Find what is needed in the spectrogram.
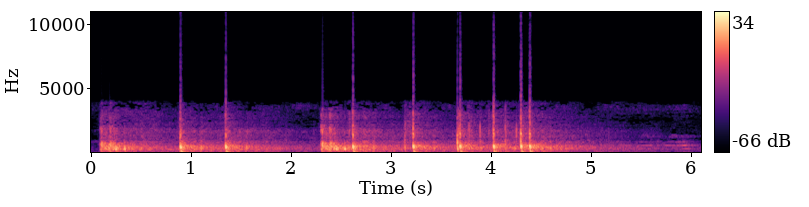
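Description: Gunfire and blasts echoing at night: about ten sharp shots over the first four and a half seconds, each trailing off in a long echo before the next, then fading away.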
